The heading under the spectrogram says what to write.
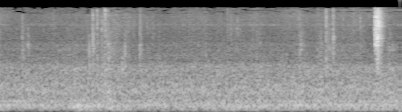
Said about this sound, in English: Just getting up to the hills now. Gonna be, if you're hearing like some road noise, I'm sure it's a little noisier now that I'm back in my car, the Cadillac.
